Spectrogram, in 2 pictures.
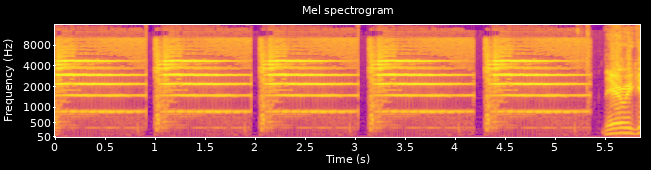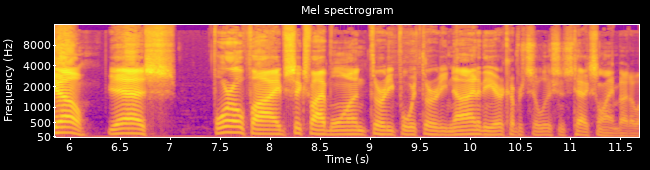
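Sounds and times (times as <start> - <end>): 
mule shoe sound effect, ding-like clang: 0.0 - 5.4
speech: 5.5 - 11.6.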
